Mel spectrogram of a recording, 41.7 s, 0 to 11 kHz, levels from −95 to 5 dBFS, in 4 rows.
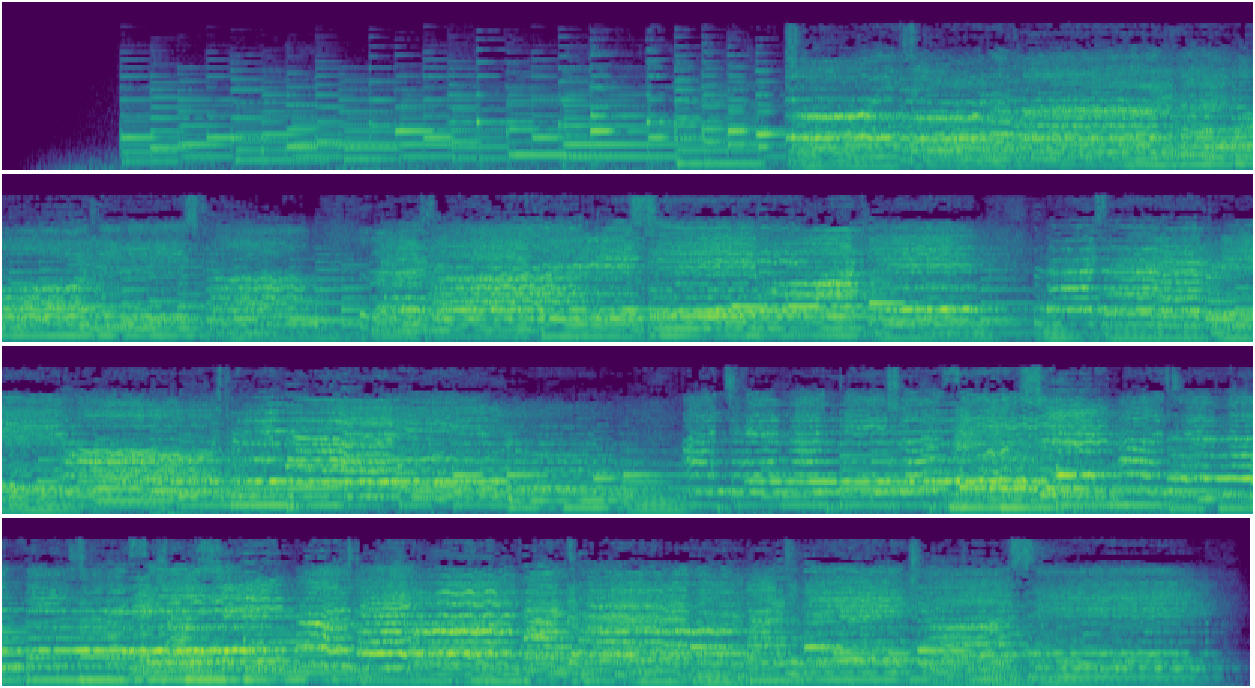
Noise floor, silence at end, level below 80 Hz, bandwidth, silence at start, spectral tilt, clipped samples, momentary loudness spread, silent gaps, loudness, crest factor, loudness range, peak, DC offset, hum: -69 dBFS; 0.25 s; -44 dBFS; 7.6 kHz; 1 s; -6 dB/octave; under 0.1%; 13 LU; none; -20 LUFS; 18 dB; 9 LU; -2 dBFS; under 0.1%; none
